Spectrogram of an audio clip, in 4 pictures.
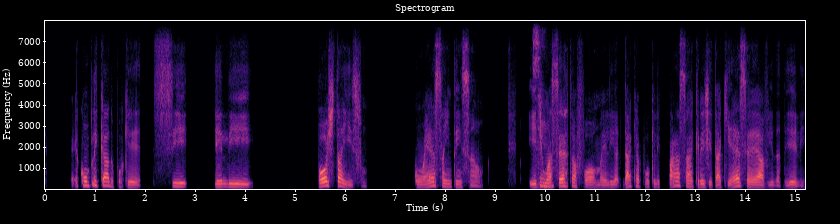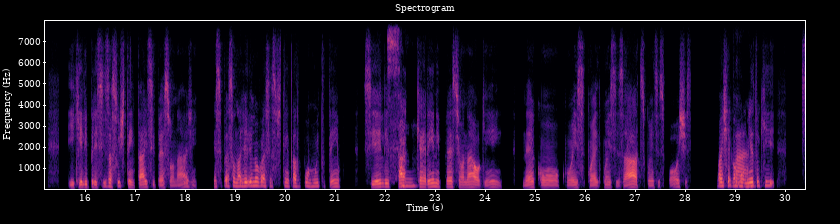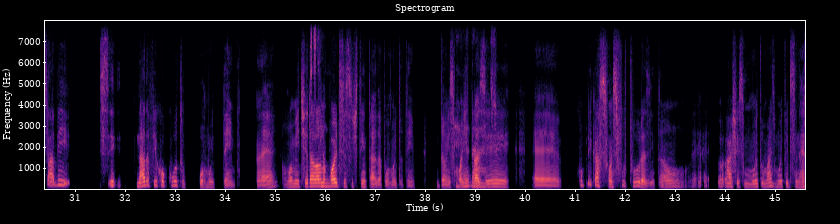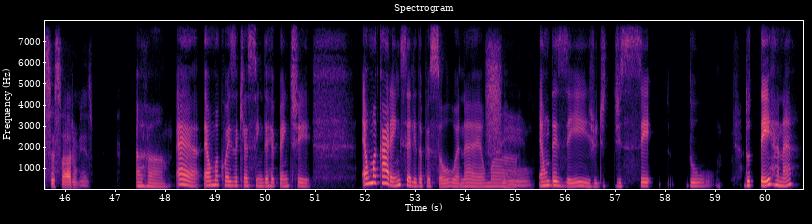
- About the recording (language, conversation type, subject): Portuguese, podcast, As redes sociais ajudam a descobrir quem você é ou criam uma identidade falsa?
- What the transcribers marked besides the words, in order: tapping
